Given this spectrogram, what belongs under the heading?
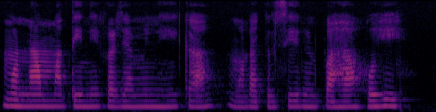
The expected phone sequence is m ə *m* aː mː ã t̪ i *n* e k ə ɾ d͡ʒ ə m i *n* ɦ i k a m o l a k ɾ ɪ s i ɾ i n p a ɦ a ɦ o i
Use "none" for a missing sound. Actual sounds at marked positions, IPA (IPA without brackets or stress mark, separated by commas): n, n, n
